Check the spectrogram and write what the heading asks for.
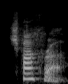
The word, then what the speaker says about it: chakra: Am I pronouncing that correctly? Now, because Mhm. I'm so used to saying chakra, chakra, Yeah.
